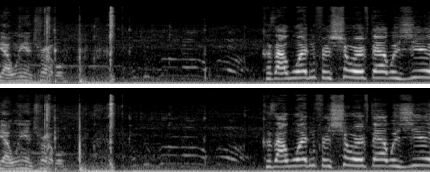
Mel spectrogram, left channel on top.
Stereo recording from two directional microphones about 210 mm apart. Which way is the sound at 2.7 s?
10° right (ahead or behind).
